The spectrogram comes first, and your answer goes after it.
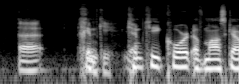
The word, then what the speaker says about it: Khimki: Kimki? Khimki.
